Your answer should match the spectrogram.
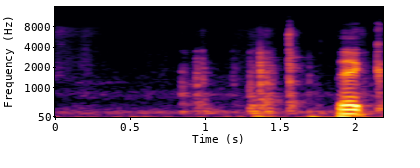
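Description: A 17 mm steel socket being slid into a filed-out BMX peg onto the axle nut to test the fit: a few light metallic clicks and scrapes starting about a second in.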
